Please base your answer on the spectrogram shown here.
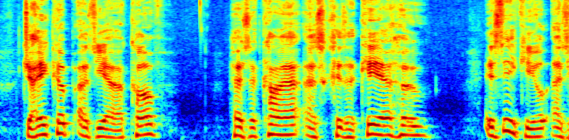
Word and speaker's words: Yaakov: Isaac, for example, is pronounced Yitzchak, Jacob as Yaakov, Hezekiah as Hezekiahu, Ezekiel as Yehezekel, and so on.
